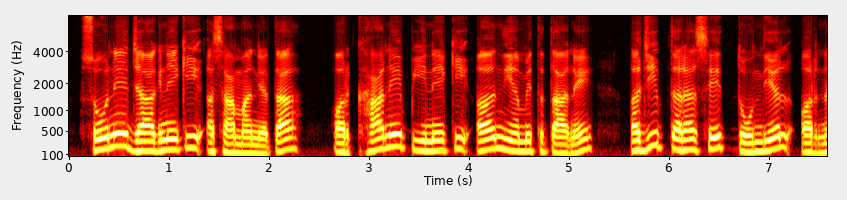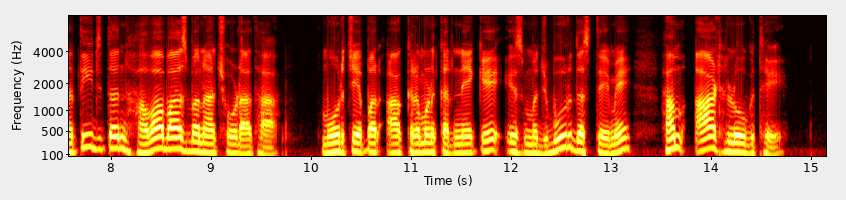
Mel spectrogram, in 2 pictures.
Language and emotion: Hindi, neutral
